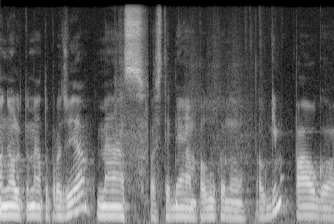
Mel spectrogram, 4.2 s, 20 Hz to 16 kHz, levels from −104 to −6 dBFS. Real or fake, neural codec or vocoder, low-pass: real; none; 14.4 kHz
